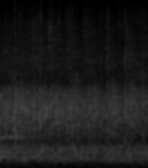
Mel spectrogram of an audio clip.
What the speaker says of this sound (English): A round of applause, ladies and gentlemen, for your Hofstra Pride women's soccer team.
